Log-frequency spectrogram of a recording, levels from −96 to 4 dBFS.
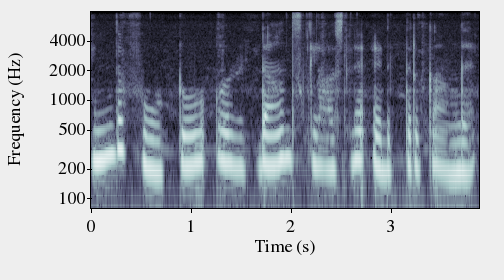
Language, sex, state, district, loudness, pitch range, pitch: Tamil, female, Tamil Nadu, Nilgiris, -17 LUFS, 205-245 Hz, 220 Hz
